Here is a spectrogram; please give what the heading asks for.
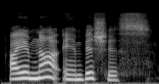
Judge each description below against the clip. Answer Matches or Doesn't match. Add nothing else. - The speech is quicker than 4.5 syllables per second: Doesn't match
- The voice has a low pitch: Doesn't match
